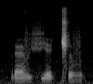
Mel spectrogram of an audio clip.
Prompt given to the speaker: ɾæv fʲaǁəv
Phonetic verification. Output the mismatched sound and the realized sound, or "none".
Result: a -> æ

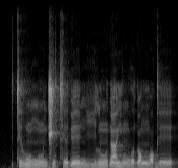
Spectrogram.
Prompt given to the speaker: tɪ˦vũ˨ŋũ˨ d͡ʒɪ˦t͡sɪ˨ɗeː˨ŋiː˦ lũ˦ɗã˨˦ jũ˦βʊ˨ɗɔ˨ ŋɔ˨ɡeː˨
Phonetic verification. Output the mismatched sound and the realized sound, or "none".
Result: v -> β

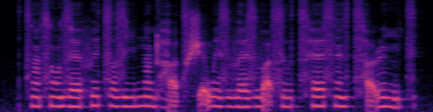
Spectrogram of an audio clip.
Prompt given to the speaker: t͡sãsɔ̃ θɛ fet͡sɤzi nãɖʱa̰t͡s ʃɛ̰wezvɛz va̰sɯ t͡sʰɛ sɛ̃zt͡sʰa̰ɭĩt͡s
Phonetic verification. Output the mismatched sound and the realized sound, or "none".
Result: θ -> z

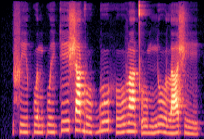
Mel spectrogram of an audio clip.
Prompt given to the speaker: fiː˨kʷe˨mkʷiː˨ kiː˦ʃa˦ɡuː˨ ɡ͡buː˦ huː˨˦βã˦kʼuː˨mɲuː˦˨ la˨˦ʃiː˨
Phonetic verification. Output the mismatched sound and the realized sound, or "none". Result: none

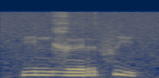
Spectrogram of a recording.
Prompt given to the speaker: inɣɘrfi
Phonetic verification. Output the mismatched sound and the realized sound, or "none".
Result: none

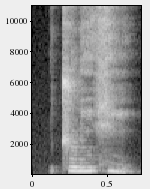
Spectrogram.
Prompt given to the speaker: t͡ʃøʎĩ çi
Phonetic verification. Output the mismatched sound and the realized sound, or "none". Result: ʎ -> ɽ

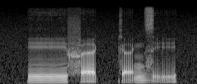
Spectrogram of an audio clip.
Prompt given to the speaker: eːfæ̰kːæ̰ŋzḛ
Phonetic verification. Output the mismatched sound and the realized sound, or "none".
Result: none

